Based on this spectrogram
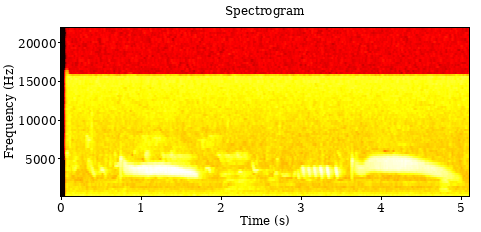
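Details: Male European greenfinch singing in a tree at Minsmere, about 25 m away, captured with a mobile phone, telescope and shotgun mic: long, drawn-out buzzy wheezes with a short rapid trill between them, over steady low wind rumble.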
